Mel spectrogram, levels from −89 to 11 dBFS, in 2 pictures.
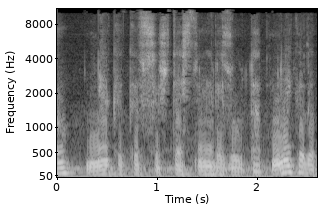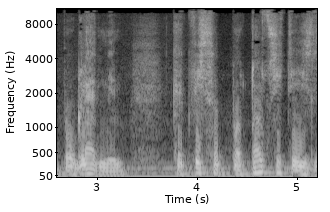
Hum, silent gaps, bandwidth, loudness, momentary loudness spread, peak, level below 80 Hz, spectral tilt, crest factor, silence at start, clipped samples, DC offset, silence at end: none; none; 11 kHz; -13 LUFS; 7 LU; -2 dBFS; -28 dBFS; -4 dB/octave; 12 dB; 0 s; under 0.1%; 6%; 0 s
